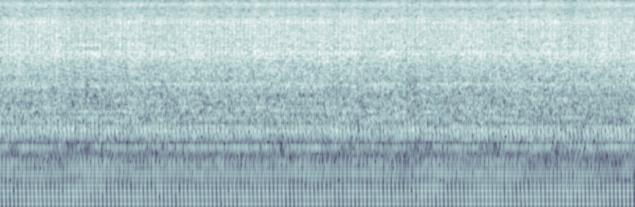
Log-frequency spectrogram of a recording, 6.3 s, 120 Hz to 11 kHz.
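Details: Small single-cylinder lawn tractor engine after the surging carb was replaced with a Chinese-copy Nikki 590399 on an O-ring manifold with backward 90-degree fuel nozzle: steady, even idle with a regular beat, no hunting or surging.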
